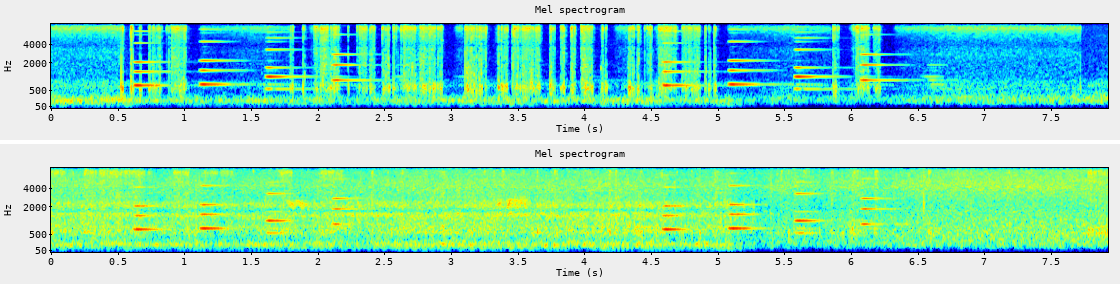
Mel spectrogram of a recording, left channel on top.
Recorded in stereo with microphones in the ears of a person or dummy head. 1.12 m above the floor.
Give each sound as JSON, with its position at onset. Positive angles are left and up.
{"t": 0.6, "sound": "a ringtone", "side_deg": -10, "distance_m": 1.3}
